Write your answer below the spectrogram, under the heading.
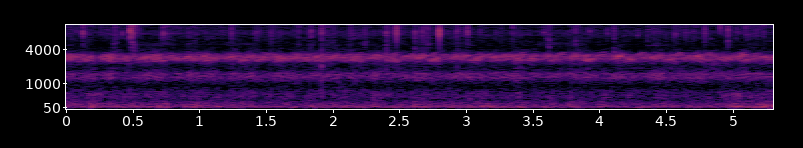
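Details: Frogs trill together in a constant, even chorus of two high tones, while a firewood blaze crackles with quick sharp pops scattered across the recording.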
